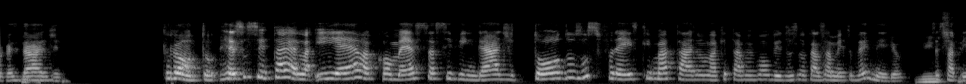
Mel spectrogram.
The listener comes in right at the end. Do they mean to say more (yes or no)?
yes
